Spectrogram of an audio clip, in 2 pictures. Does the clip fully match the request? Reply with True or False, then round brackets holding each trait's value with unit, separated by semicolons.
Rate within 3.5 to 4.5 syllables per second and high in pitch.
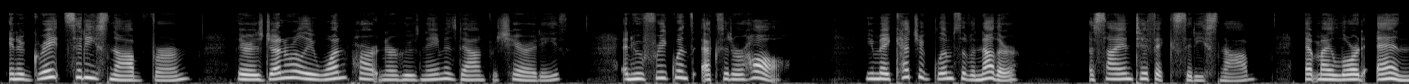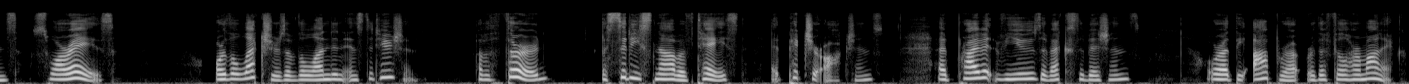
False (4.8 syllables/s; 235 Hz)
